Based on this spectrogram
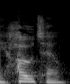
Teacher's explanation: some Spanish speakers put the stress on the first syllable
